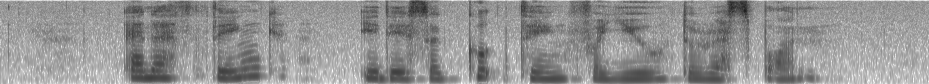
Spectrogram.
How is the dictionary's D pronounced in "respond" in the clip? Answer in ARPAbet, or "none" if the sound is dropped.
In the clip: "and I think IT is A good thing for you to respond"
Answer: none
